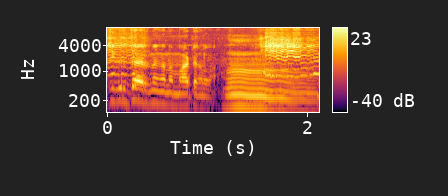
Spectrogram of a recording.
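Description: A man talking in Tamil, and from a little past halfway a long, wavering bleat from a farm animal in the pen.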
